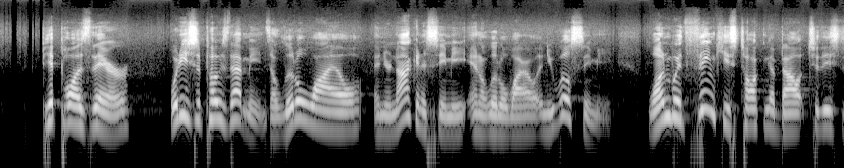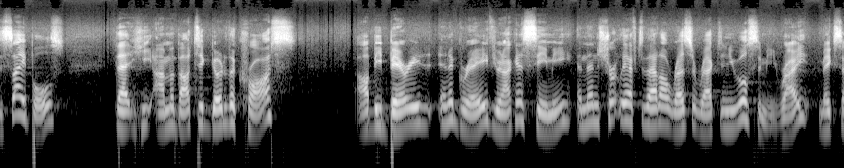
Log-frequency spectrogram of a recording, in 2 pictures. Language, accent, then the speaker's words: English; South Africa; I guess Americans don't say sorted. Where I'm not sorted. I'm sorted. I'm being a South African again. Sometimes it comes out.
